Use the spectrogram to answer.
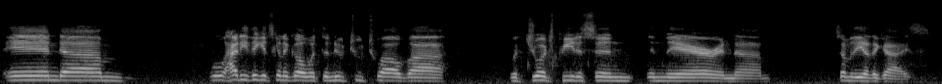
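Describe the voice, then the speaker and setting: A man hosting a podcast, asking quick, brief questions in a casual interview. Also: high-pitched, fairly even intonation, sharp tone, no room sound, poor audio. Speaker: podcast host.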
